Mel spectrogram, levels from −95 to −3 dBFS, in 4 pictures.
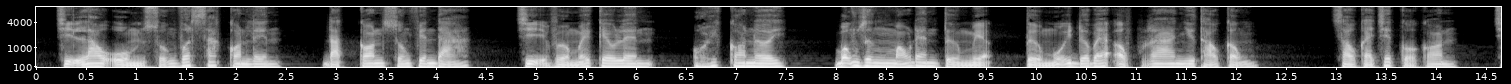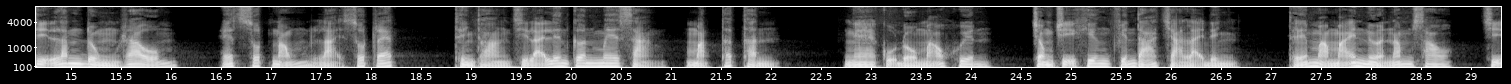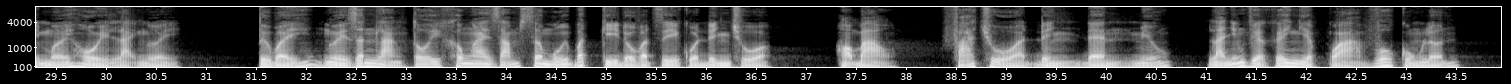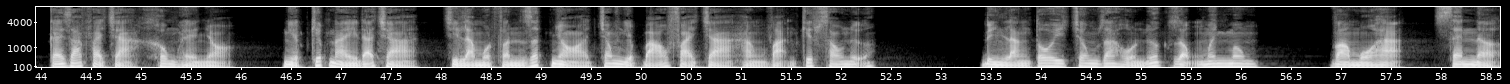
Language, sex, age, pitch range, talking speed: Vietnamese, male, 20-39, 75-105 Hz, 170 wpm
